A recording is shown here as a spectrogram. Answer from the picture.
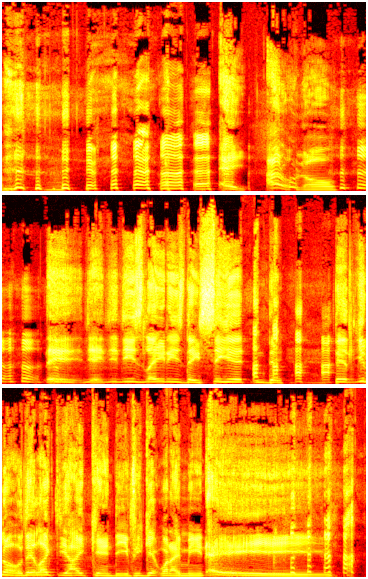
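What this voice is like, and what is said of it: Imitates another person's voice. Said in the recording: “your Jeffrey Hirsch accent? ... Your Jeffrey Hirsch voice is premium.”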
